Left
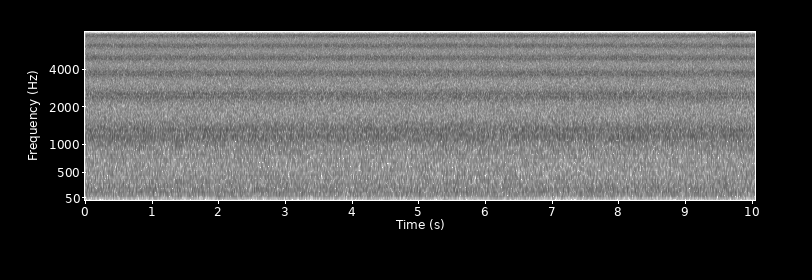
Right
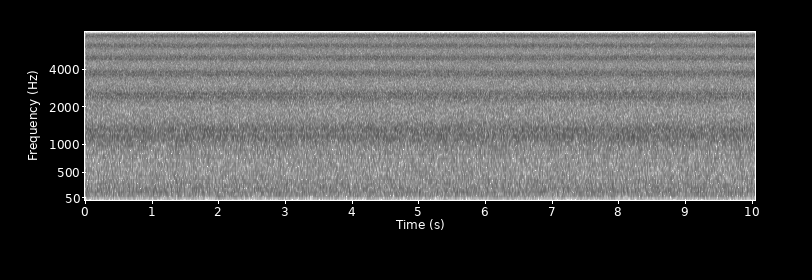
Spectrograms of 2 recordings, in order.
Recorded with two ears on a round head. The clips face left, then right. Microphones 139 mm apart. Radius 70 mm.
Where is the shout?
No shout in this recording.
